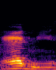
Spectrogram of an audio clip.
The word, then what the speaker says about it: Agni: mean egg my name my name agne is uh or agni as they pronounce it in uh in hindu mythology um it's one it's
